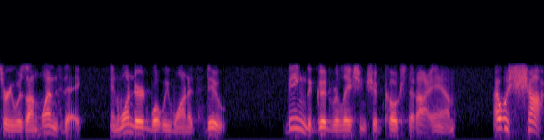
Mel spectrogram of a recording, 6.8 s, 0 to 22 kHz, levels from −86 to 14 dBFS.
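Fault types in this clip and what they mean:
Lost AMR speech frames: Radio bit errors corrupted 20 ms frames, and the decoder bridged each gap by repeating the last good speech settings at falling level. Short dips and warbles result at 0.46, 2.48 and 4.38 s, lasting 40, 60 and 20 ms.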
